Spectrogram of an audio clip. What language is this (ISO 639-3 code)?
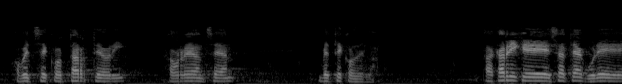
eus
